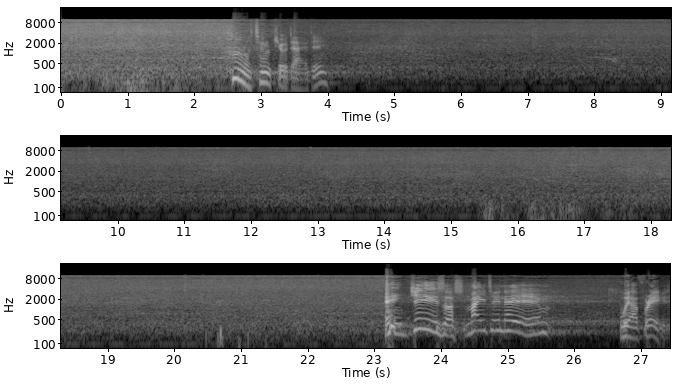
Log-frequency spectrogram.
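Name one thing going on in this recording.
A large crowd prays aloud together in a big echoing hall.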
